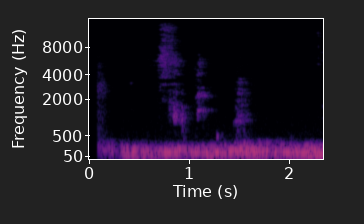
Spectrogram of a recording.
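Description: Faint room tone in a small room: a steady low hum, with a few brief soft hissy noises in the first second and a half.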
